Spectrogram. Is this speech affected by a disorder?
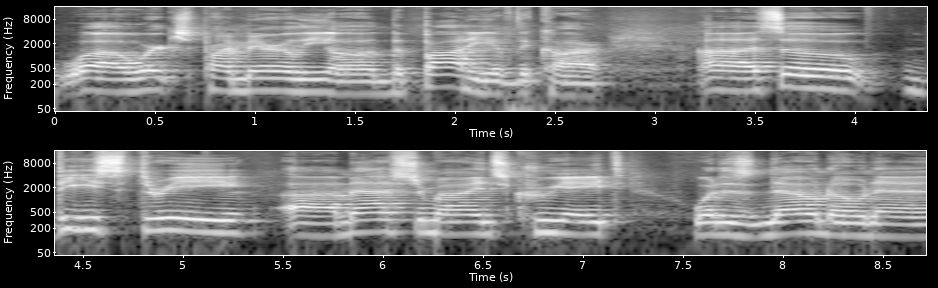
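No.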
